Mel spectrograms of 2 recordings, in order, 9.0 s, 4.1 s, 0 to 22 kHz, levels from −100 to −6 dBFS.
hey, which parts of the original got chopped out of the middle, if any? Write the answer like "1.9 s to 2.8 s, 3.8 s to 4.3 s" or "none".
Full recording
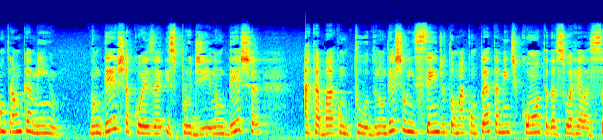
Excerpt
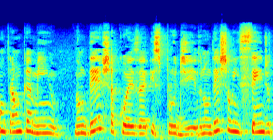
1.0 s to 1.2 s, 3.2 s to 5.6 s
